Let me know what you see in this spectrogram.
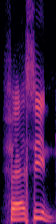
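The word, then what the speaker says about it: fasten: ऑफन, क्या है, ऑफन, सॉफन, watch, match, Nestle, फैशन, फैसिन।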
